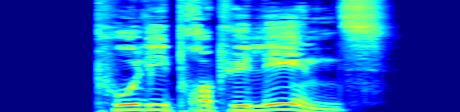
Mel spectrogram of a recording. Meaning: genitive singular of Polypropylen
- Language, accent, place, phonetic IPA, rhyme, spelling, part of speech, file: German, Germany, Berlin, [polipʁopyˈleːns], -eːns, Polypropylens, noun, De-Polypropylens.ogg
